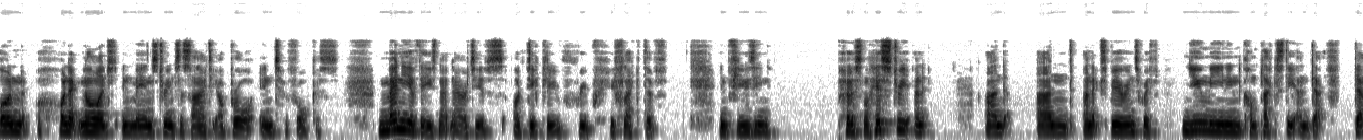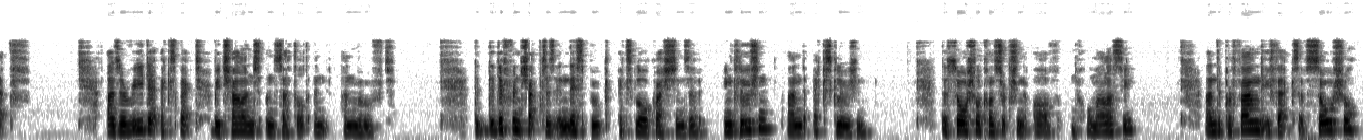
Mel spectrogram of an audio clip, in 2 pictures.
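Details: A man who stammers reading aloud the introduction to his own book, with real stammering in the reading: stuttering.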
